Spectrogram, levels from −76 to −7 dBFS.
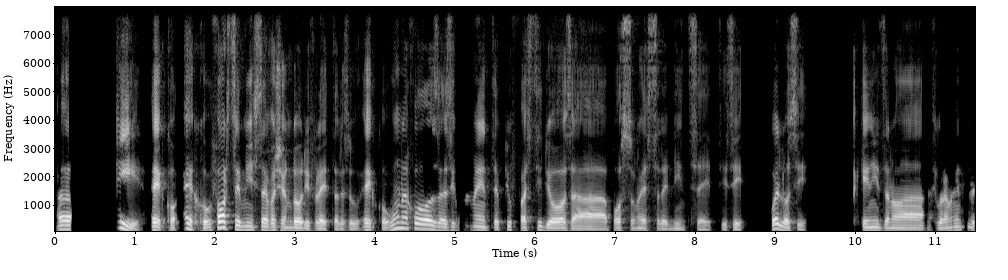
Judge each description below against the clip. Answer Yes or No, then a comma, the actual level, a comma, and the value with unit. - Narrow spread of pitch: No, average, 5.3 semitones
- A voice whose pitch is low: Yes, low, 110 Hz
